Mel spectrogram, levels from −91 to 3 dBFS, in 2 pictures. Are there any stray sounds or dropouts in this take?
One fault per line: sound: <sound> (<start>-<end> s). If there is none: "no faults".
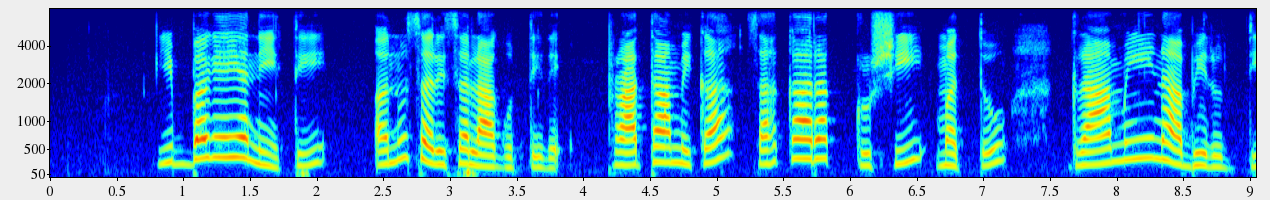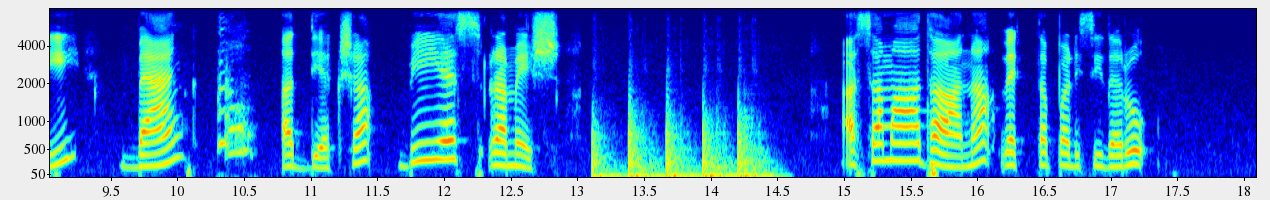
sound: bark (10.3-10.6 s)
sound: thud (13.1-14.7 s)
